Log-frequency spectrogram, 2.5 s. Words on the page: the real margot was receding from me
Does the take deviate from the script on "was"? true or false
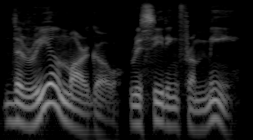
true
